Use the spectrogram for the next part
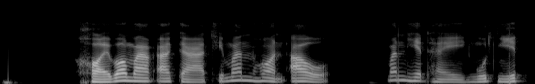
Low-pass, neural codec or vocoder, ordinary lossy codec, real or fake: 7.2 kHz; codec, 16 kHz, 6 kbps, DAC; none; fake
